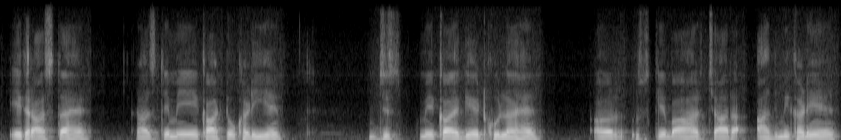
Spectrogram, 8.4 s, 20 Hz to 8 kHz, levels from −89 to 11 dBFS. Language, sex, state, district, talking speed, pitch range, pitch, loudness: Hindi, male, Uttarakhand, Uttarkashi, 150 wpm, 125-135 Hz, 130 Hz, -18 LUFS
